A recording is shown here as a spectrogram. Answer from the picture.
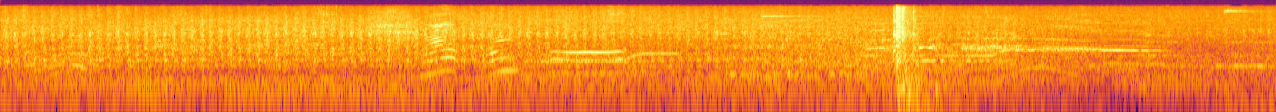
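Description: Van engine idling steadily, with voices around it, and one sharp loud bang about four and a half seconds in.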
